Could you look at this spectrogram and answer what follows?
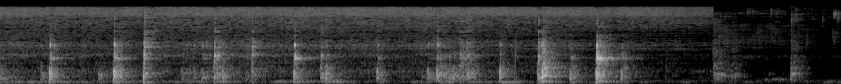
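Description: Crab rasam ingredients sautéing in a pan, with a steady sizzle and a series of sharp spoon-against-pan stirring clacks at a regular rhythm, ending in quieter sizzling.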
